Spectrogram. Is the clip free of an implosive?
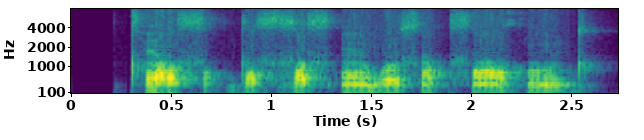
yes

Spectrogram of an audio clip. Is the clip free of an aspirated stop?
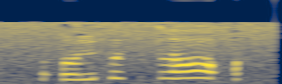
yes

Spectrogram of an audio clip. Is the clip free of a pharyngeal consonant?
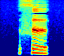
yes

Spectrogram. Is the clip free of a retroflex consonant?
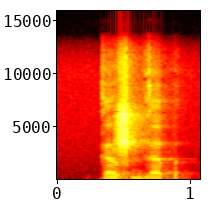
no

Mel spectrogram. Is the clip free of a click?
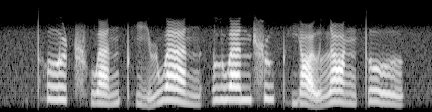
yes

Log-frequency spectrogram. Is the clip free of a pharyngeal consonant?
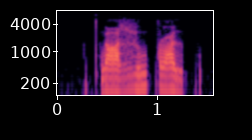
no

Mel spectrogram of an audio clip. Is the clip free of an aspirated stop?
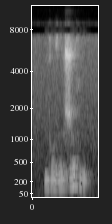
yes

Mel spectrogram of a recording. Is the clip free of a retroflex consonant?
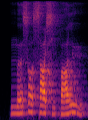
yes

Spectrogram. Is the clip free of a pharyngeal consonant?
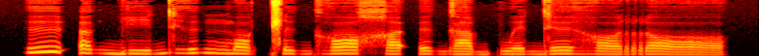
yes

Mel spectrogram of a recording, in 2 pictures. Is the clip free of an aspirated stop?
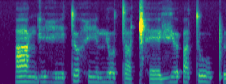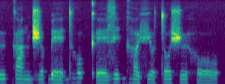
no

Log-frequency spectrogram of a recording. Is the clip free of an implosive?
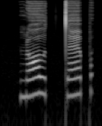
yes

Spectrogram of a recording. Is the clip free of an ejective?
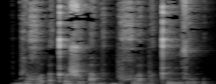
no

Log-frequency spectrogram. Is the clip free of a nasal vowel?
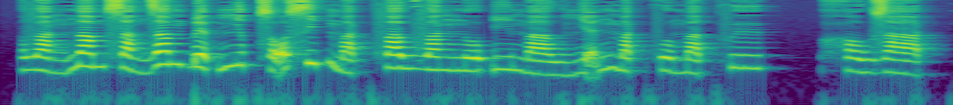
yes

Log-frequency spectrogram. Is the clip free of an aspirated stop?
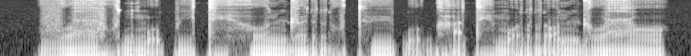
no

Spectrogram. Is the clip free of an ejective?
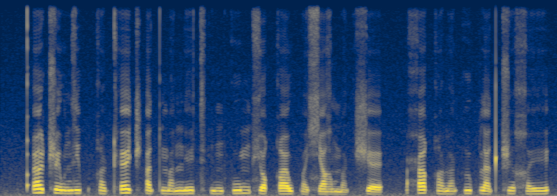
no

